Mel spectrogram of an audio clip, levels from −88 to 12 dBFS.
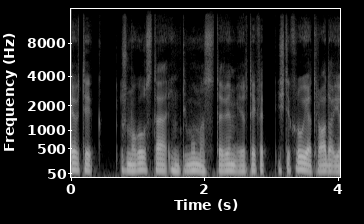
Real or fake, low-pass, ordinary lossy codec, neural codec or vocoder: fake; 14.4 kHz; Opus, 64 kbps; autoencoder, 48 kHz, 32 numbers a frame, DAC-VAE, trained on Japanese speech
